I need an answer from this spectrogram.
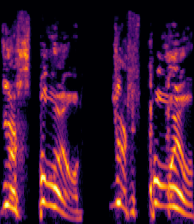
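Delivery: shrill yelling, pitched way up. Imagining a fan yelling at the speaker: imitating someone yelling. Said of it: "start yelling at me and be like".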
